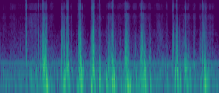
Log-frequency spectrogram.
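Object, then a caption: Woven fabric upholstered cushion. Fingers scratch and rub the dark woven fabric upholstery of a soft padded cushion with a tan piping seam. A series of short, soft, dull scratching strokes comes at an uneven pace, each with a low, muffled body and a faint brushy hiss.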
